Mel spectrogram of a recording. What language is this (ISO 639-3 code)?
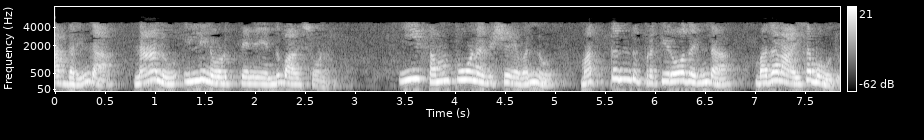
kan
